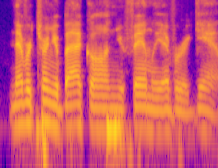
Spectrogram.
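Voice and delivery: normal talking voice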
